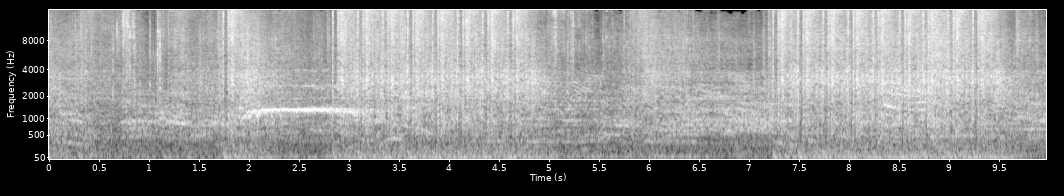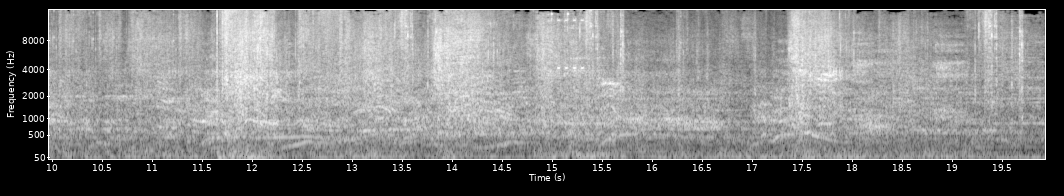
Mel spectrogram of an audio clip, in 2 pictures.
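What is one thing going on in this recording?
Shotgun blasts boom again and again.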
